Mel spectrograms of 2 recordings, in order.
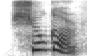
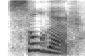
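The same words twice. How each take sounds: First: The word begins with an 'sh' sound. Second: The word does not begin with 'sh'. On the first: The speaker calls it right. "I'm pronouncing it as sugar ... It's sha sound" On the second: The speaker calls it wrong. "but not sugar"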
